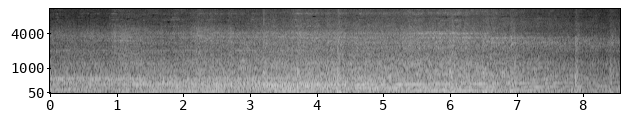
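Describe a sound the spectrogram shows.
An electric locomotive hums loudly as it rolls in.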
